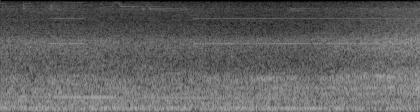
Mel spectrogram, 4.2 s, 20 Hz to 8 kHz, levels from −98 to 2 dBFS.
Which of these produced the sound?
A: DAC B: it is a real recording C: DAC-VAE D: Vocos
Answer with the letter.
B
